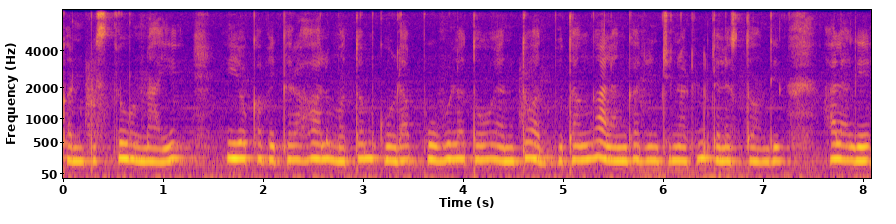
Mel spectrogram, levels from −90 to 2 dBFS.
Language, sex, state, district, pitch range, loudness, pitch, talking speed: Telugu, female, Andhra Pradesh, Srikakulam, 210-230 Hz, -15 LUFS, 220 Hz, 105 wpm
